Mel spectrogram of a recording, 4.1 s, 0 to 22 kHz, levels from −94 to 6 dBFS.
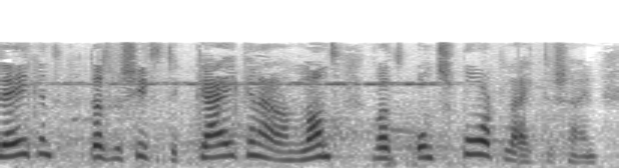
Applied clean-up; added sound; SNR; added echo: none; Alarm; 18 dB; none.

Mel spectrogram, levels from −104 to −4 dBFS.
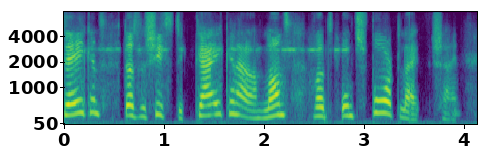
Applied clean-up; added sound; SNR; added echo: neural diffusion model UNIVERSE++.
